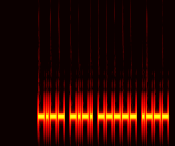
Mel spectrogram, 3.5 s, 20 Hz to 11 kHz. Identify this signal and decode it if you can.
Morse code, heard as a keyed tone, about 30 wpm, 700 Hz. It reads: YC0J
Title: DXCC-100 Call Signs - 4 Characters - Repeated 3x - 30wpm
